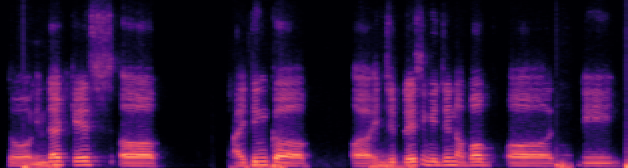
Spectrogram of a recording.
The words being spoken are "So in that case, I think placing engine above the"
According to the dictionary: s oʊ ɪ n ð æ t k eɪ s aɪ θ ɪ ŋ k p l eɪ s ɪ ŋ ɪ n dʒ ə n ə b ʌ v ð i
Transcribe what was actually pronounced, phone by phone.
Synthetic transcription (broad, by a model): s oʊ ɪ n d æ t k eɪ s aɪ t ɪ ŋ k p l eɪ s ɪ ŋ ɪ n dʒ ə n ə b ʌ v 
